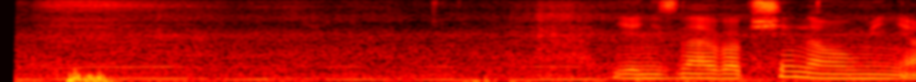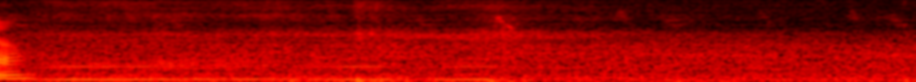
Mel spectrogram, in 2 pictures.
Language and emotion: Russian, neutral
